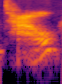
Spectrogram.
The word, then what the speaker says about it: Thao: So obviously to most of us, the name Tao is unfamiliar. It's spelled T-H-A-O, but it is properly pronounced with a silent H.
